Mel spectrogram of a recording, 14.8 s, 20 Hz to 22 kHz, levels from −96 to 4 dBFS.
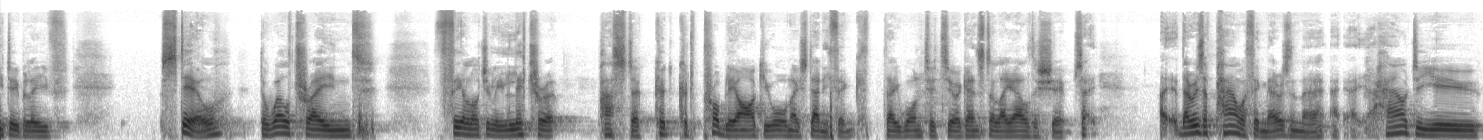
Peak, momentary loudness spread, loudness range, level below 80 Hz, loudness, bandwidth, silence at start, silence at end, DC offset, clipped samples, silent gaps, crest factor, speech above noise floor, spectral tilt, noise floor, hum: -4 dBFS; 11 LU; 2 LU; -56 dBFS; -20 LUFS; 17 kHz; 0 s; 0 s; under 0.1%; under 0.1%; none; 16 dB; 44 dB; -5.5 dB/octave; -64 dBFS; none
